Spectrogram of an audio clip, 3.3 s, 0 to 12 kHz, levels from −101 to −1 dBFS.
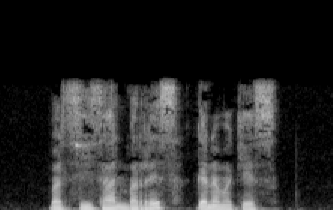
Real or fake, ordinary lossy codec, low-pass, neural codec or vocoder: real; AAC, 64 kbps; 7.2 kHz; none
